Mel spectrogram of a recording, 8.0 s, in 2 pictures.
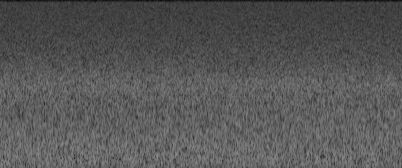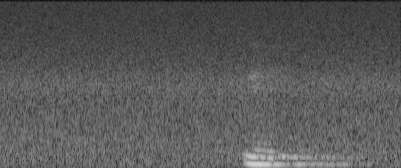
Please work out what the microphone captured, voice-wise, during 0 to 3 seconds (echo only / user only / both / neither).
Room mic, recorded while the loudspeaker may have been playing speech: neither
